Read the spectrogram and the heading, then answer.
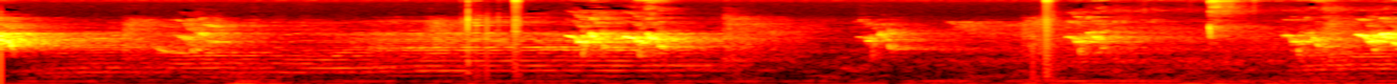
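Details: Budgerigars, known as Australian parrots, chattering in harsh, buzzy warbled bursts that come close together, with a steady low hum and occasional clicks behind them.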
